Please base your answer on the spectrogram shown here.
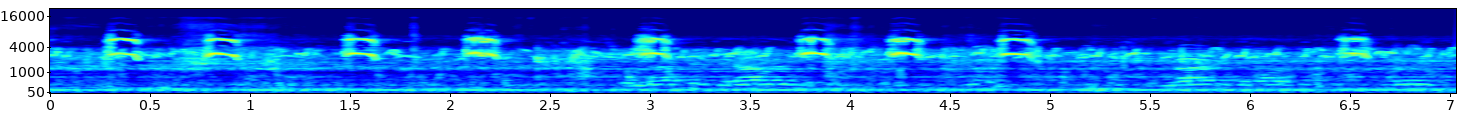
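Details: Newly hatching quail chicks in a homemade egg incubator give loud, high, clear peeps, each a short rising-then-falling note, about eleven in seven seconds at an uneven pace, over a steady low machine hum.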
